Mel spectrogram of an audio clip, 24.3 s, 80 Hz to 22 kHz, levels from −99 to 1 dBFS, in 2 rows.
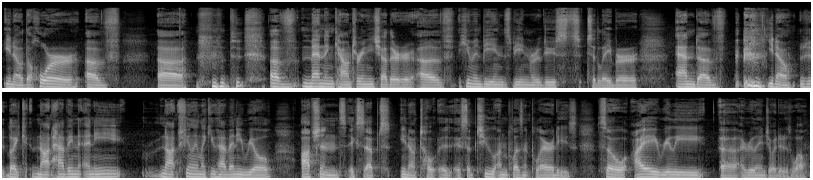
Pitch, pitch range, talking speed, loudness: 120 Hz, 110-130 Hz, 130 wpm, -29 LUFS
